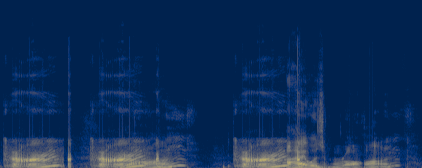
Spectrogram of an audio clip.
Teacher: it's low all the way through i and then we just get this rise at the tail end of it um after the eye is done so again she's emphasizing i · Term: low star plus high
